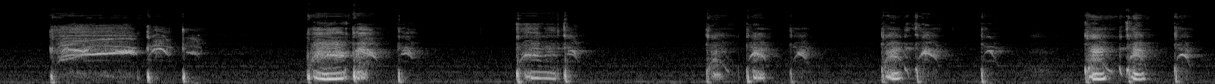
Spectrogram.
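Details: An adult gives a run of harsh coughs and throat-clearing bursts, about a dozen over twelve seconds.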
